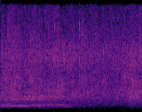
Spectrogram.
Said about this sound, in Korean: 박수 한번좀 부탁드릴게요.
